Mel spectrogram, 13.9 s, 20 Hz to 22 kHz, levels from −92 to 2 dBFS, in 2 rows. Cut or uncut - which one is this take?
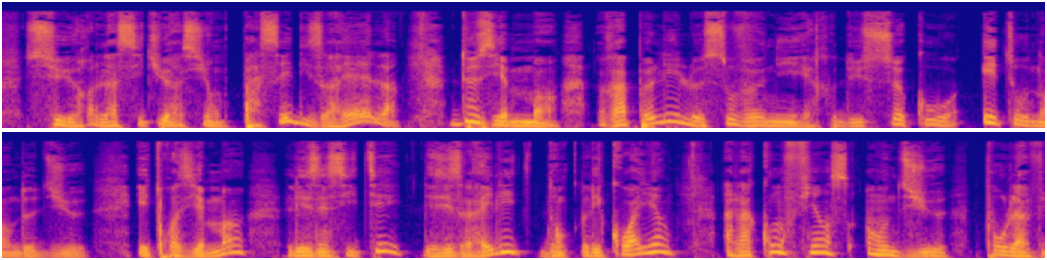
uncut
